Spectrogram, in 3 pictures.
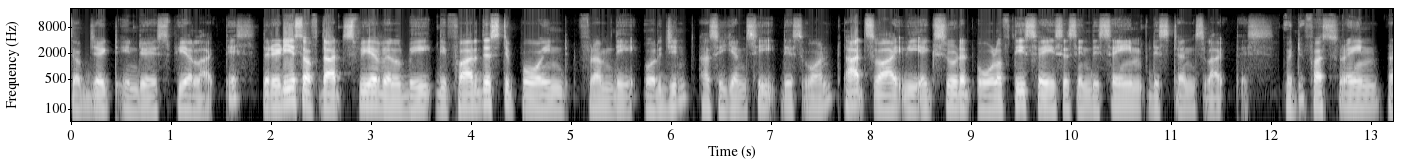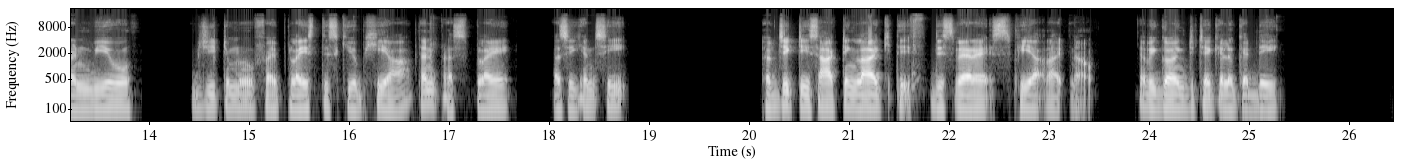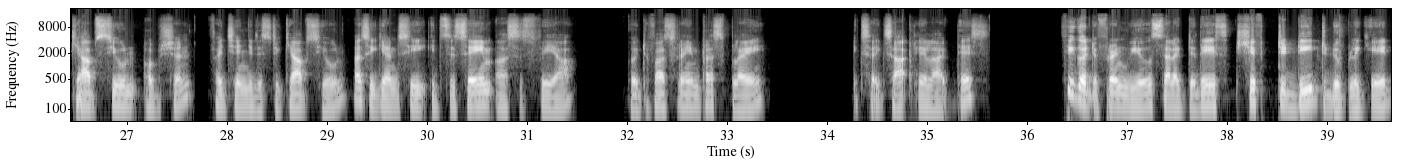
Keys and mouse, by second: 0.7-1.9 middle drag, 2.8-3.7 middle drag, 8.5-8.9 middle drag, 9.5-10.8 middle drag, 13.1 KP_1, 14.5 g, 16.7 space, 19.0 space, 19.4-20.0 middle drag, 25.2 click, 25.5 click, 25.9 click, 26.0-27.7 drag, 28.9-29.2 middle drag, 32.0 click, 32.6 space, 34.7 space, 35.5 click, 36.4 KP_1, 37.3 click, 38.9 shift+d.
